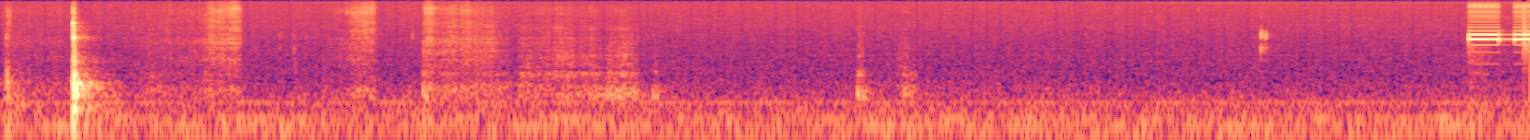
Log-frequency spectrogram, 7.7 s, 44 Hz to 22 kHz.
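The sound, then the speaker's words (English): Quiet clicks and soft handling noises as an electronic circuit alarm is plugged in give way, right at the end, to the alarm starting up with loud, rapid beeping. “And after only 9 seconds of sleep, you hear the awful alarm sounding away. I'm gonna go ahead and plug in our alarm here.”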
